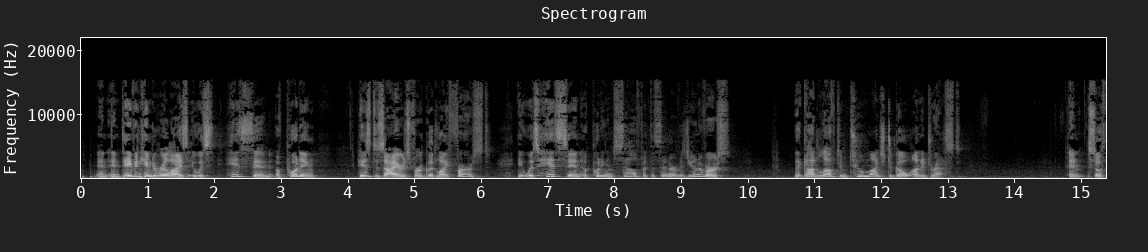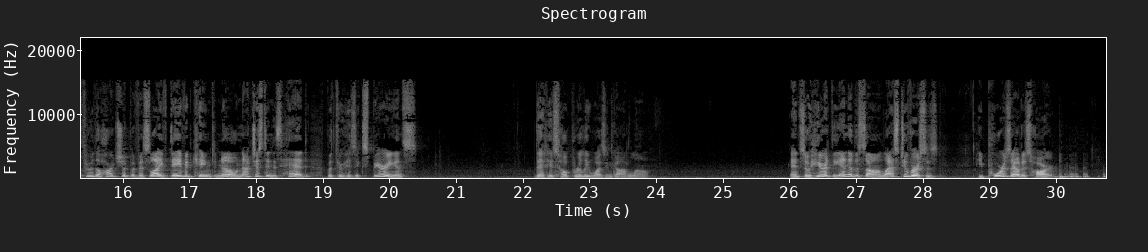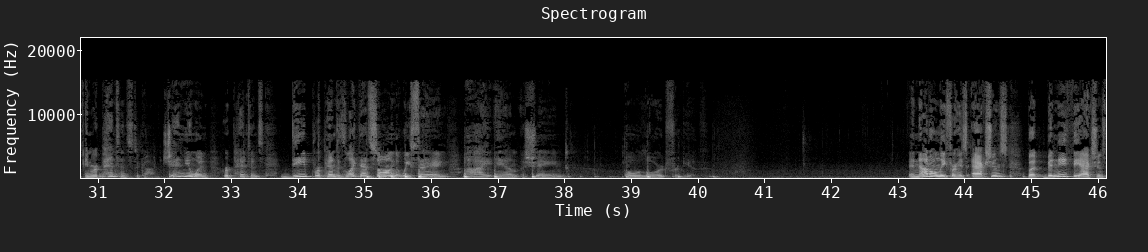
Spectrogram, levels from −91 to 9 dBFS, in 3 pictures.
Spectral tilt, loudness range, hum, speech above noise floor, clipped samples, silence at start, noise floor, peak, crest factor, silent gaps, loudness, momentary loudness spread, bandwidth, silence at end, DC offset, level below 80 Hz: -4.5 dB/octave; 9 LU; none; 36 dB; under 0.1%; 0 s; -61 dBFS; 0 dBFS; 24 dB; none; -25 LUFS; 17 LU; 15.5 kHz; 0 s; under 0.1%; -48 dBFS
